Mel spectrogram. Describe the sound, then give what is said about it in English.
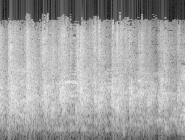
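A crowd applauds steadily, many hands clapping together in a dense, hissy wash that swells and dips slightly but never stops across the whole stretch, with no voices standing out. “Oh, yes, give a big round of applause, please.”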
